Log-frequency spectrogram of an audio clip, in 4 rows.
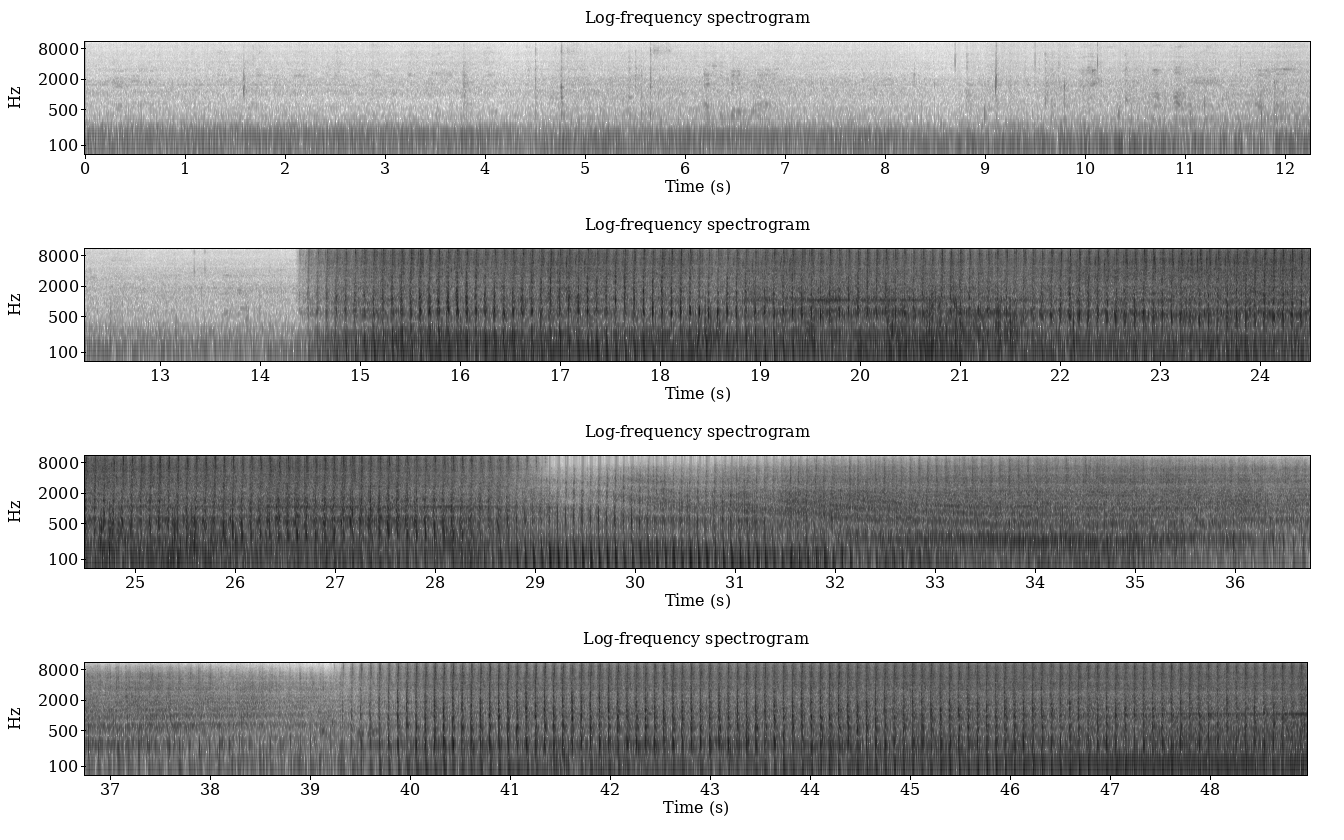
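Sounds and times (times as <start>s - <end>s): helicopter rotor blade slap: 14.4s - 35.6s, 38.8s - 48.9s.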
